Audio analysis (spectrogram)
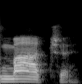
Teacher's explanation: this C at the end was palatalized, and then it was pronounced as ch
